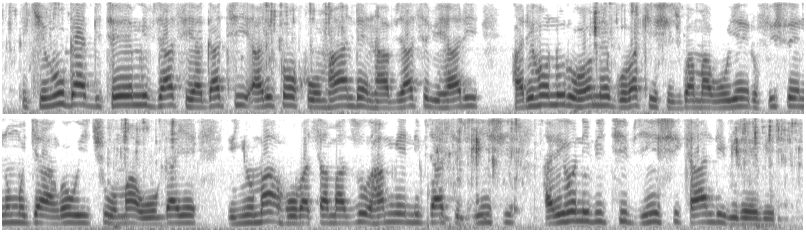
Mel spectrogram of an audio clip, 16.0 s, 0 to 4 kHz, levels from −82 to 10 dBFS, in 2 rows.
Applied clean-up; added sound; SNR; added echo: none; Liquid; 19 dB; none.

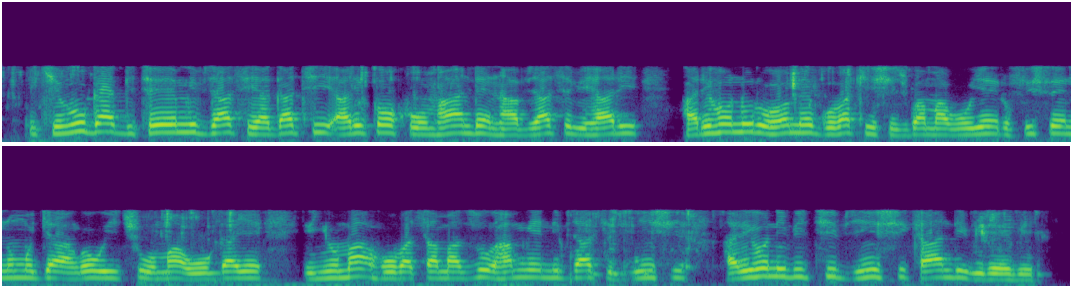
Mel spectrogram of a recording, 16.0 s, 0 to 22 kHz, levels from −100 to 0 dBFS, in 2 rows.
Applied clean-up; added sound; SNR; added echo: neural mask model Resemble Enhance denoiser.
